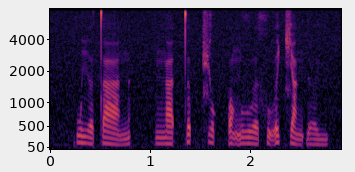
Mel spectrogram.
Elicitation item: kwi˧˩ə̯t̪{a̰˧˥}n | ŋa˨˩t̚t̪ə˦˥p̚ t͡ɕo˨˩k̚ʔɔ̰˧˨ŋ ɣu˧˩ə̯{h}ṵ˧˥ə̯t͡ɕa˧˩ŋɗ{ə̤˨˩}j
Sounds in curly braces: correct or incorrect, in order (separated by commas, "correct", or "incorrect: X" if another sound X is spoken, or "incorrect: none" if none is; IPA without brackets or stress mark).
incorrect: a˧˩˨, incorrect: x, correct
